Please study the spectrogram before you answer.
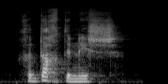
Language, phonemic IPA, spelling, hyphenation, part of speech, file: Dutch, /ɣəˈdɑx.təˌnɪs/, gedachtenis, ge‧dach‧te‧nis, noun, Nl-gedachtenis.ogg
- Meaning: 1. commemoration, remembrance 2. keepsake 3. commemorative monument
